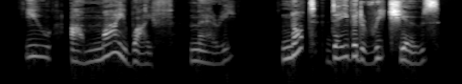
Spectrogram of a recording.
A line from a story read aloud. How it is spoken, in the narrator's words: he said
